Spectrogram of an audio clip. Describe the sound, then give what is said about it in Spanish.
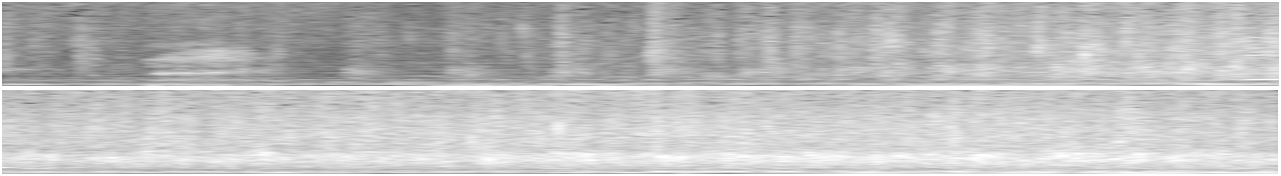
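An audience breaks into applause for the Lord, a steady wash of many clapping hands that swells and grows denser over sustained, humming keyboard chords. “Si crees que Dios habló, dale ese aplauso al Señor de señores, al Rey de Reyes.”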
